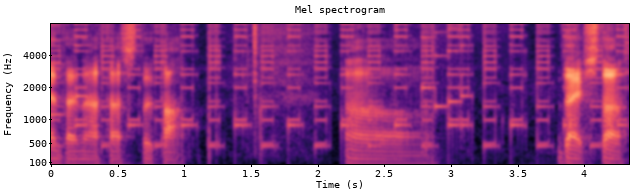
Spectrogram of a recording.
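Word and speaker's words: でした: Deshta, so yeah, the accent on the de, by the way.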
